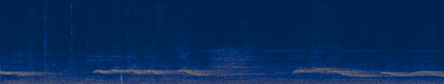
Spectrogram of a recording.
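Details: High whining from a playful two-month-old Pit Bull puppy: drawn-out tones that wobble and dip in pitch, three long whines in a row over faint room noise and a sharp click.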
